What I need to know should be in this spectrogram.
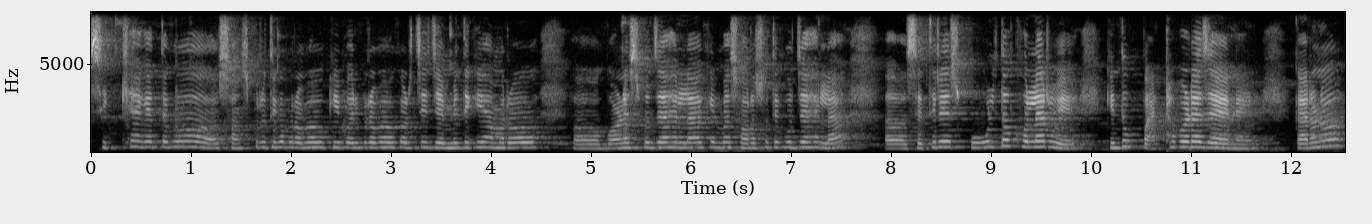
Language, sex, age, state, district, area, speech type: Odia, female, 30-45, Odisha, Khordha, rural, spontaneous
